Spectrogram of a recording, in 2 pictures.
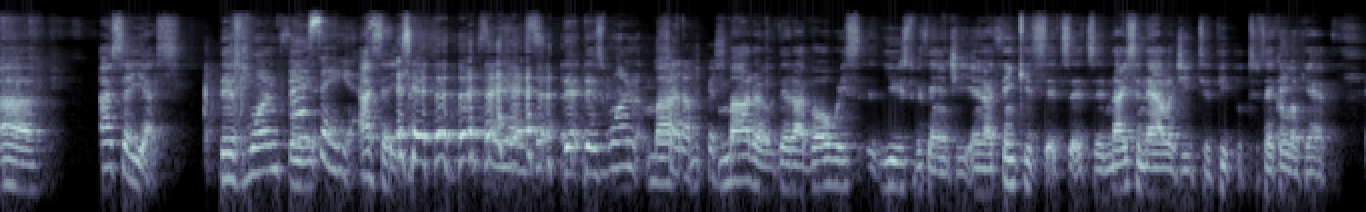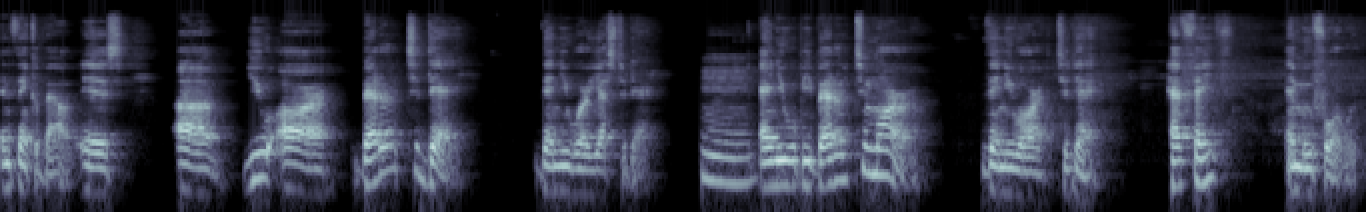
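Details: Adult male speaker; speech.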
